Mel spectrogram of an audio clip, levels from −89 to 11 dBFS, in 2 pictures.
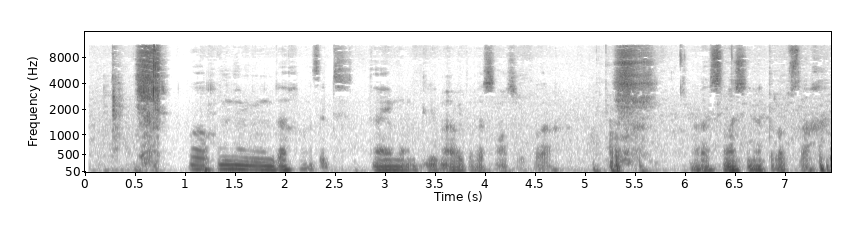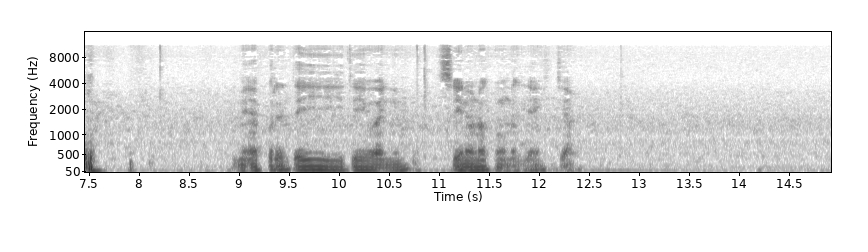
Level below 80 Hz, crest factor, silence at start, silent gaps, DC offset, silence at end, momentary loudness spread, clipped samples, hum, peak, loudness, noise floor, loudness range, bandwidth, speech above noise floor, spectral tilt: -34 dBFS; 28 dB; 0.2 s; none; under 0.1%; 2.1 s; 19 LU; under 0.1%; none; 0 dBFS; -26 LUFS; -54 dBFS; 7 LU; 11.5 kHz; 28 dB; -4 dB/octave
